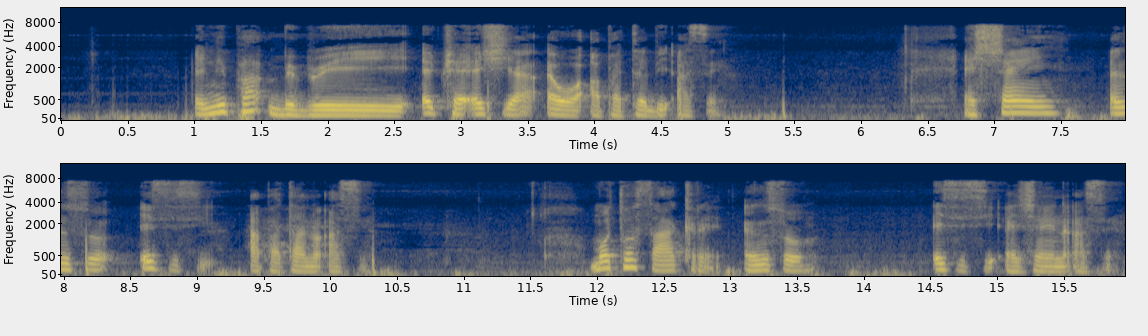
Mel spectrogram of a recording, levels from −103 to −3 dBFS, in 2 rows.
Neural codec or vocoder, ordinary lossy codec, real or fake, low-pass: none; MP3, 64 kbps; real; 7.2 kHz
